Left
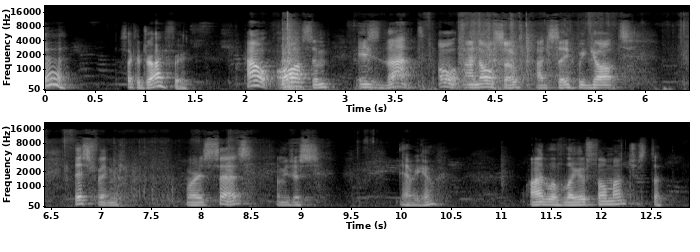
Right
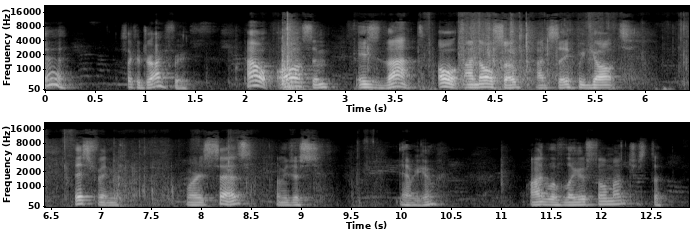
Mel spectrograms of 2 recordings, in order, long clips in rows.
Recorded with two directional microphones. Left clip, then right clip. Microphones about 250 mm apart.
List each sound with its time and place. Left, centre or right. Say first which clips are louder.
0.7 s speech: left 3 dB; centre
